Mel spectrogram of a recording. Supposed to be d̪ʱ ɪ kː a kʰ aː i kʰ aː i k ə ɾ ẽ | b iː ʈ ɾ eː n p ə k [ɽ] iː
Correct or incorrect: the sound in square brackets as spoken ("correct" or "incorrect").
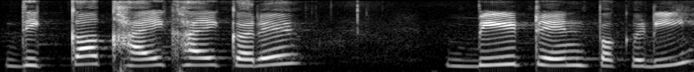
correct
